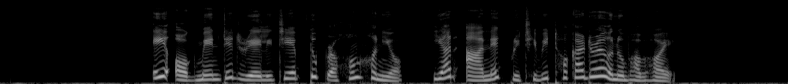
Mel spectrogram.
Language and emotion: Assamese, surprised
